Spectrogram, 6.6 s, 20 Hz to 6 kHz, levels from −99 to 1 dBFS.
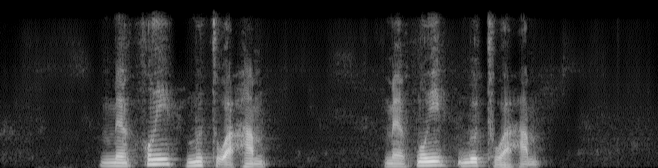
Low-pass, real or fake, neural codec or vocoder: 5.4 kHz; fake; codec, 16 kHz, 0.5 kbps, X-Codec, HuBERT features, trained on LibriSpeech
